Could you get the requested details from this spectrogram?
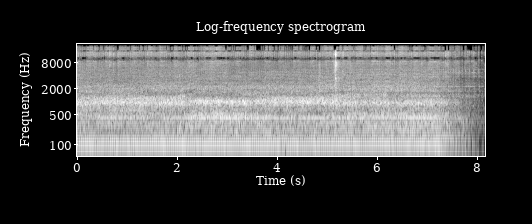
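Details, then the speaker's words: John Deere JS28 self-propelled mower after drive belt replacement with factory belt GX23501, steady even engine pitch then clean wind-down, no belt slip squeal; front wheels drive normally. "It works as it should. Wheels spin nice."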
